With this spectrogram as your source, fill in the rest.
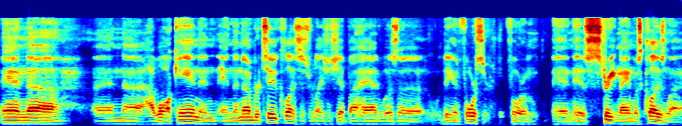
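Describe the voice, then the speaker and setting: At a moderate pace, a man with a Southern accent speaks in a very deep, low pitch with a dark, mellow tone. His intonation is fairly even, and the background is quiet. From US South. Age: 50s. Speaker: retired FBI agent. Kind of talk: interview storytelling.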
